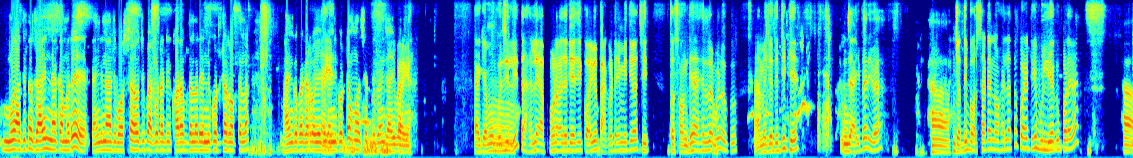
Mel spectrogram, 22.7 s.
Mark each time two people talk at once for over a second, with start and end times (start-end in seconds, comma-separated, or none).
none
